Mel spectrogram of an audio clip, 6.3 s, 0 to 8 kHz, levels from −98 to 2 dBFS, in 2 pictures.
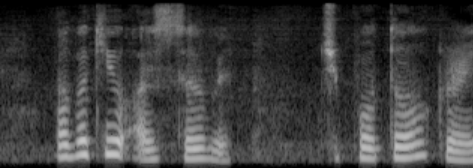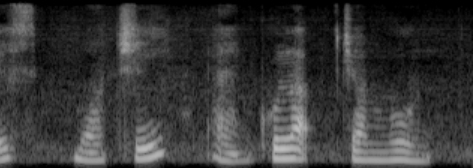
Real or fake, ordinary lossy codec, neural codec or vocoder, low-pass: fake; none; codec, 44.1 kHz, 7.8 kbps, Pupu-Codec; 7.2 kHz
